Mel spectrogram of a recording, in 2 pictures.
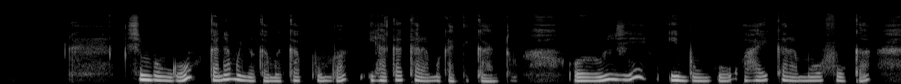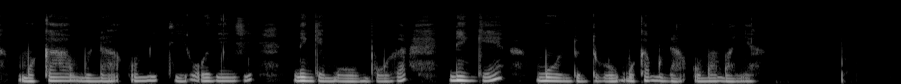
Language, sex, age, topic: Oshiwambo, female, 25-35, agriculture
